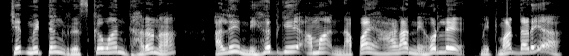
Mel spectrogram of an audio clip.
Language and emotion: Santali, surprised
